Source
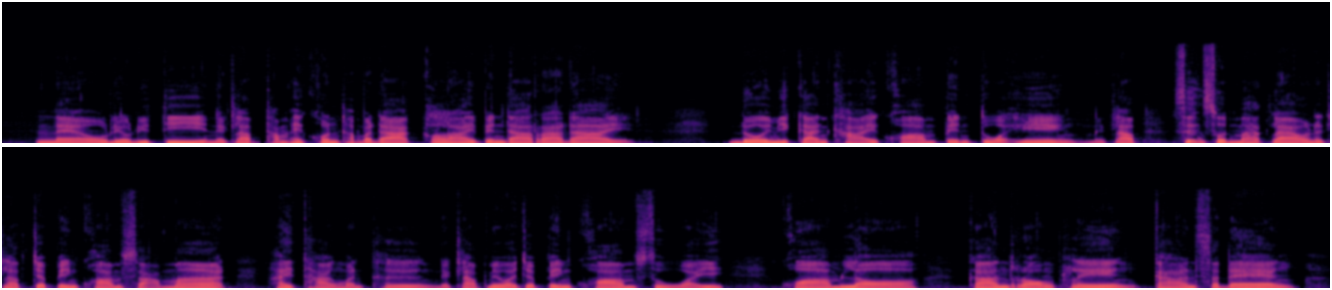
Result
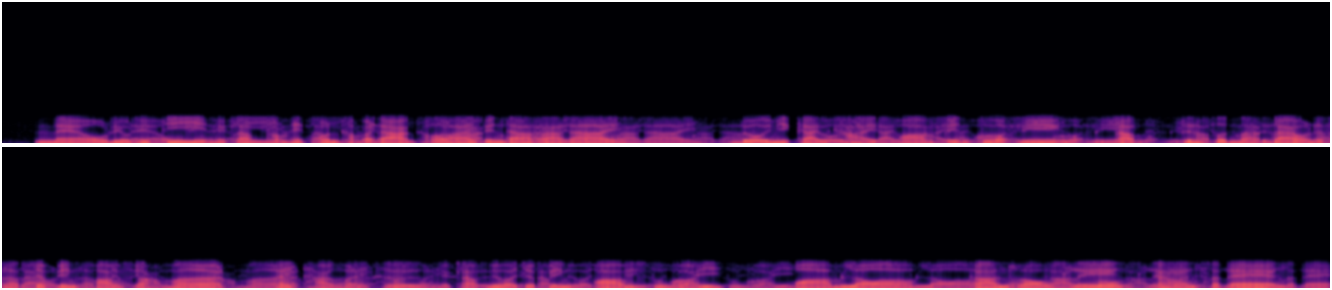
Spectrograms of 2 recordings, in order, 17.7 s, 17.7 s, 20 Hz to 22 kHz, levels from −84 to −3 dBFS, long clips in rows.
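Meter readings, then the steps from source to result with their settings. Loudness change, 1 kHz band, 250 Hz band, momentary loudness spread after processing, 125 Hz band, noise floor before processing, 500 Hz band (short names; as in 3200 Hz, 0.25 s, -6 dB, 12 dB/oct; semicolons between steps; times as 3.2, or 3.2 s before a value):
-1.0 dB, -0.5 dB, -1.5 dB, 6 LU, -1.5 dB, -67 dBFS, 0.0 dB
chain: HPF 54 Hz 12 dB/oct; feedback echo 0.502 s, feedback 36%, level -7.5 dB; LPC vocoder at 8 kHz pitch kept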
